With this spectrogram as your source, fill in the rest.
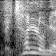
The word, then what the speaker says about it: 샬롬: 애들이 이걸 잘못 알아들어가지고 욕인 줄 알았대. 이게 이렇게 그게 아니야. 샬롬이야, 샬롬. 그 발음을 잘해야 돼, 알았지?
